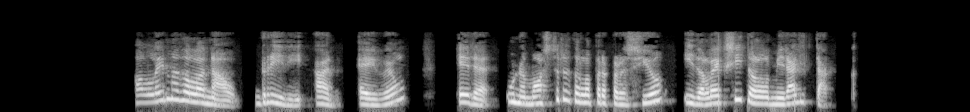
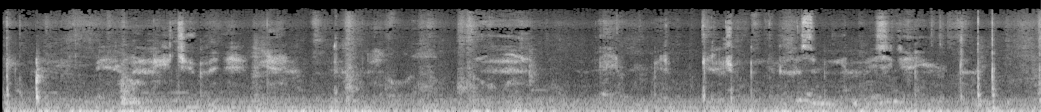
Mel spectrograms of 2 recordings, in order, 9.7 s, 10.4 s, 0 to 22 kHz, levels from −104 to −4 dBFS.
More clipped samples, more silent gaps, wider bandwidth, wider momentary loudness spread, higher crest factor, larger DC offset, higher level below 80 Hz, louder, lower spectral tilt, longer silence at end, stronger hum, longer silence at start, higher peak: neither; first, 2.43-2.55 s, 3.43-3.56 s, 4.10-4.22 s, 4.35-4.55 s, 5.00-5.06 s, 6.76-6.83 s vs none; second, 8 kHz vs 16.5 kHz; second, 9 LU vs 12 LU; second, 16 dB vs 24 dB; neither; second, -60 dBFS vs -32 dBFS; first, -18 LUFS vs -26 LUFS; first, -6 dB/octave vs -2.5 dB/octave; first, 1.45 s vs 0 s; neither; first, 1.35 s vs 0 s; about the same, -2 dBFS vs 0 dBFS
